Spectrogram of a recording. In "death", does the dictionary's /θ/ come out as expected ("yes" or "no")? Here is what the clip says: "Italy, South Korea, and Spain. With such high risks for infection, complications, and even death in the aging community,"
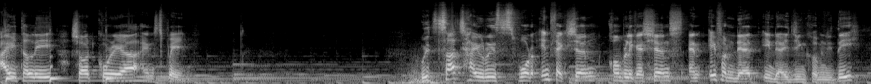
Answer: no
